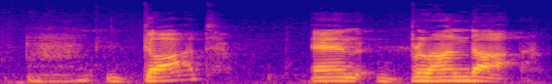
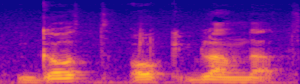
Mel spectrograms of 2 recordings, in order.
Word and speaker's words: Gott och blandat: Gott and blandat. Gott och blandat.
